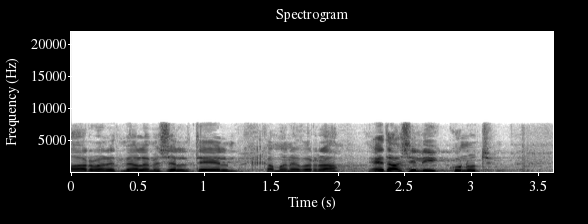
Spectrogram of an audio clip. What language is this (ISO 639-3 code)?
est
